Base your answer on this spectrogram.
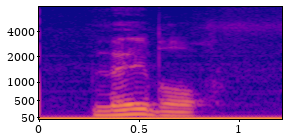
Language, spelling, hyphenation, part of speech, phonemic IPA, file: Dutch, meubel, meu‧bel, noun, /ˈmøːbəl/, Nl-meubel.ogg
- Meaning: 1. piece of furniture 2. person who has been around in an organization for a very long time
